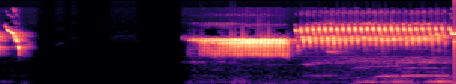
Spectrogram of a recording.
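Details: Young canary singing cuit-cuit chirps and rolls for juvenile canaries: one quick chirp, a pause, then a loud buzzy trill shifting into a higher rapid roll, with low muffled background sound.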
